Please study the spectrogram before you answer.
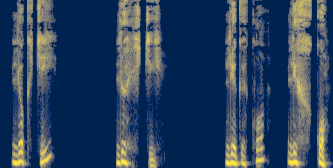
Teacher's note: «Г» произносится как «х» в сочетаниях «гк» и «гч».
